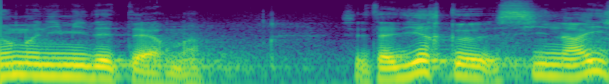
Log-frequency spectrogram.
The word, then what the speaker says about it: Sinaï: des termes c'est-à-dire que Sinaï se prononce de la même manière qu'un autre nom qui est le mot sin a sin a ça veut dire la haine alors intéressant de voir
